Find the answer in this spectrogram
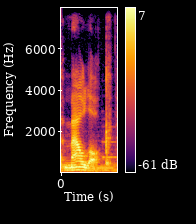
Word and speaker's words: Mauloch: That's spelled M-U-L-U-K, and it is very similar to the aspect of Malakath named Mauloch, acknowledged by certain orcs.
